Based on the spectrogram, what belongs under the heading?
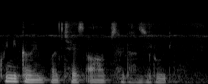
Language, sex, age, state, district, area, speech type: Kashmiri, male, 18-30, Jammu and Kashmir, Ganderbal, rural, spontaneous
